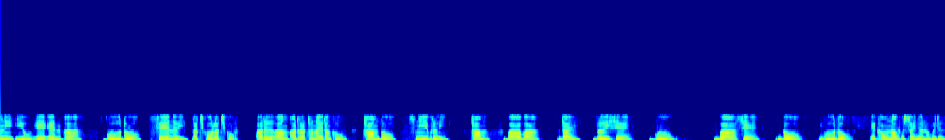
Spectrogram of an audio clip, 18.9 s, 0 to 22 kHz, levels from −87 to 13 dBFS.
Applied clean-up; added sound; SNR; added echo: neural mask model Resemble Enhance denoiser.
